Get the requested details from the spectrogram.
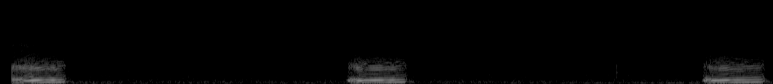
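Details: A Shih Tzu snoring in a still room: three short, low, rattling snores at regular intervals, about 17 a minute, with quiet pauses between them.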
